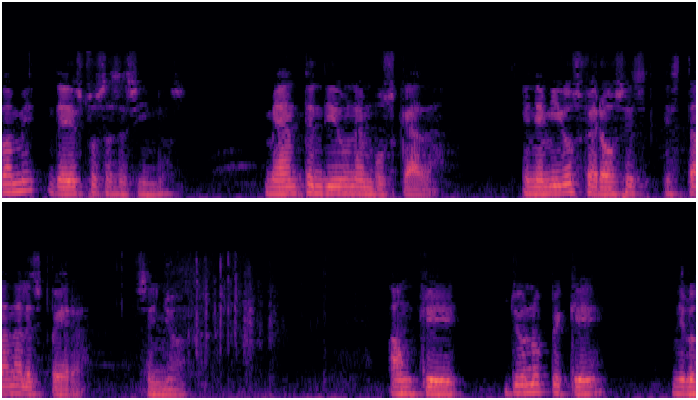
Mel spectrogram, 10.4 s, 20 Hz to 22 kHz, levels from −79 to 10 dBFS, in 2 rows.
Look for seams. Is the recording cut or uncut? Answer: uncut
